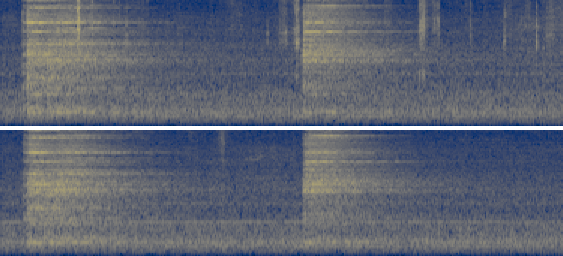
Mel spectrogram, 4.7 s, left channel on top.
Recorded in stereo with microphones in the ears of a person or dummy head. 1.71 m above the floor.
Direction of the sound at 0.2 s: 60° left (ahead or behind).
